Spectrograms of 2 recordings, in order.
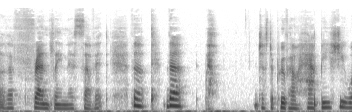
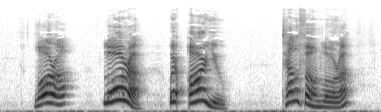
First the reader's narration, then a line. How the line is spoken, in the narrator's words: a voice cried from the house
